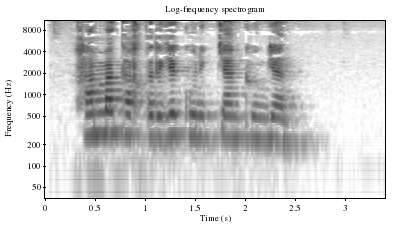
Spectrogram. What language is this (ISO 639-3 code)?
uzb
